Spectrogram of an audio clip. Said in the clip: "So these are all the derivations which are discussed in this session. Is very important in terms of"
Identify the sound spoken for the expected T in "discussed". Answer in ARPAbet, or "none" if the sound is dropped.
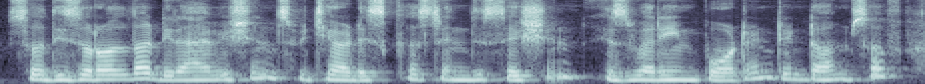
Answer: T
